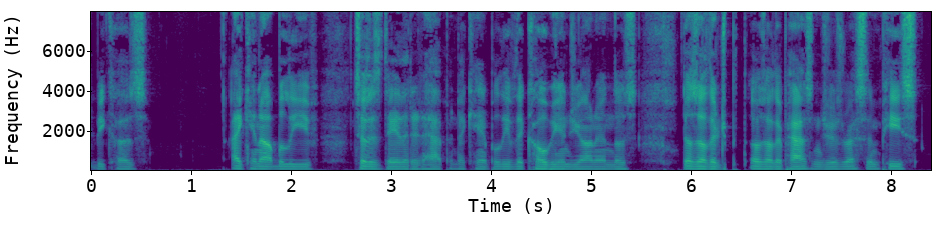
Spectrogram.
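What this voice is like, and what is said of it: Emotional, choked-up, tearful voice. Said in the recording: “getting choked up, but getting a little emotional ... I'm out here tearing”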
